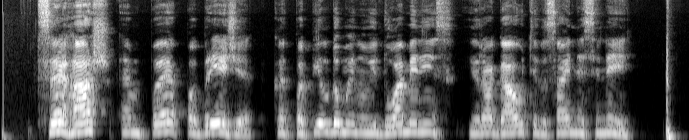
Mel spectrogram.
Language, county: Lithuanian, Kaunas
